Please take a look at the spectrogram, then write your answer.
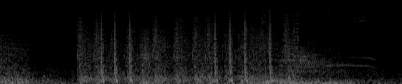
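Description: Rapid gunfire from a pistol and a submachine gun in a Call of Duty match, a dense burst of sharp shots in quick succession that trails off toward the end, with no talking.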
